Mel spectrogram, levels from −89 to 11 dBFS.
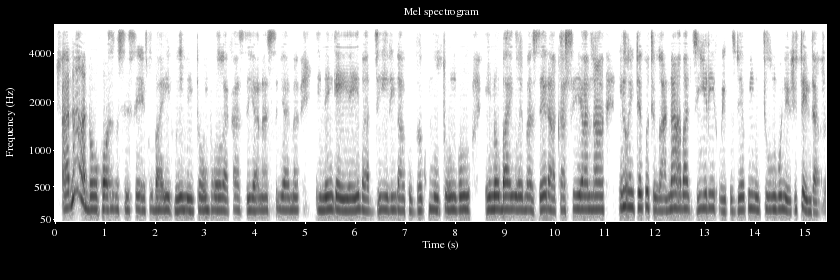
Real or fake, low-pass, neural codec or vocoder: fake; 5.4 kHz; codec, 16 kHz, 1.1 kbps, Voila-Tokenizer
